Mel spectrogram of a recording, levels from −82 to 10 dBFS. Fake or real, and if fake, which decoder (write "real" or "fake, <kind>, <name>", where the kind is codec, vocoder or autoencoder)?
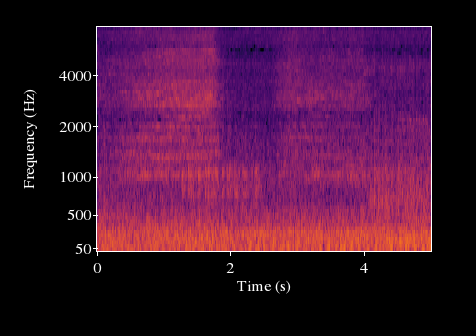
real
